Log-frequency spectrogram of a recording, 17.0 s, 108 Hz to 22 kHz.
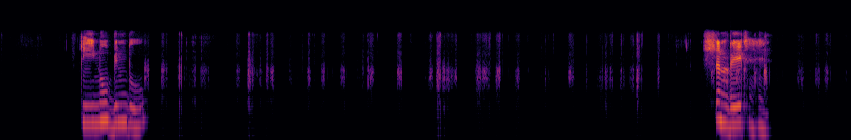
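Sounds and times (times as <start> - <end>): stylus scratching on tablet screen: 2.6 - 13.4, 14.3 - 17.0.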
